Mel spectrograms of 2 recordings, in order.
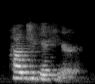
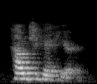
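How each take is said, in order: First: How did shrinks to howd, d and y make ja. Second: The same.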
